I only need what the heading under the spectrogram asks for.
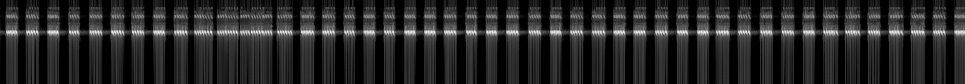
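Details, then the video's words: Shrill, rhythmic chirping from two crickets, rapid pulses repeating about five times a second, briefly blurring into a continuous trill before returning to separate chirps. "Two Crickets Chirp Sounds"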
